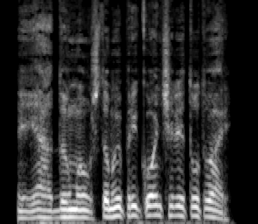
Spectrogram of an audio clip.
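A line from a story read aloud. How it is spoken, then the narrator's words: Exhaling. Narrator (Russian): выдохнул три гвоздя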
